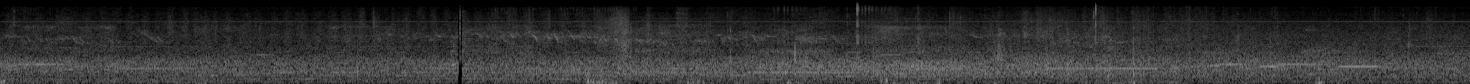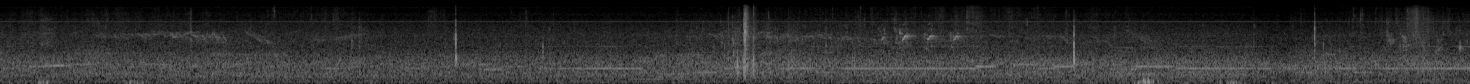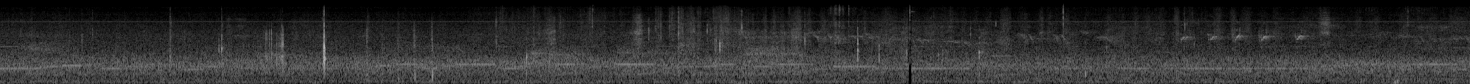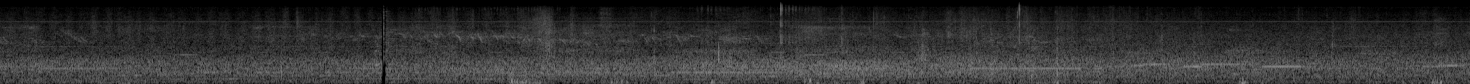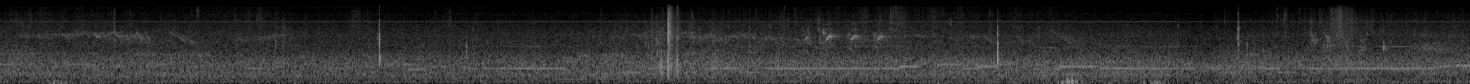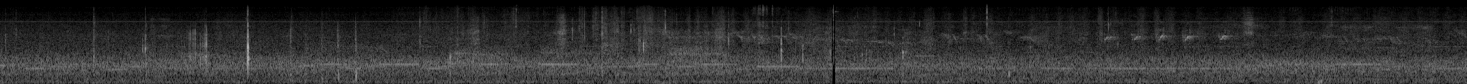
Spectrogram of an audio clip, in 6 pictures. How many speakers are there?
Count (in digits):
0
